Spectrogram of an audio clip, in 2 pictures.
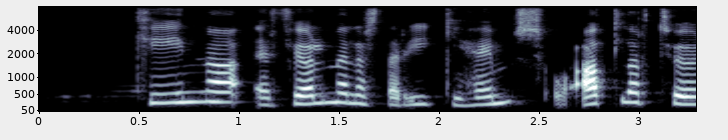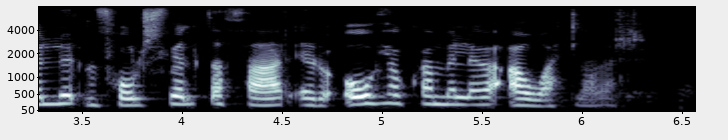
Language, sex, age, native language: Icelandic, female, 40-49, Icelandic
